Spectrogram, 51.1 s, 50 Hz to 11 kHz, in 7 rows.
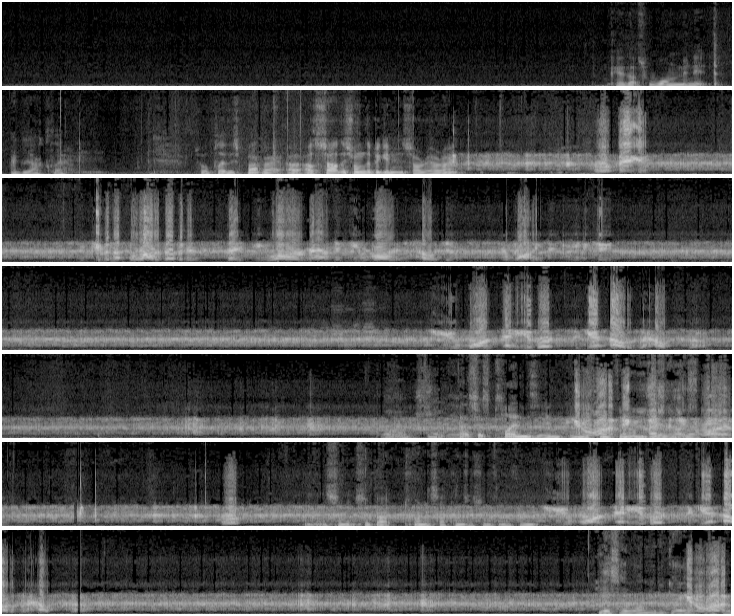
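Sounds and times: thin hiss from small speaker: 0.0 - 51.0.

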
